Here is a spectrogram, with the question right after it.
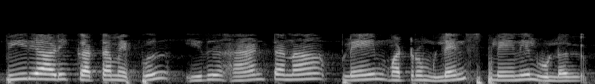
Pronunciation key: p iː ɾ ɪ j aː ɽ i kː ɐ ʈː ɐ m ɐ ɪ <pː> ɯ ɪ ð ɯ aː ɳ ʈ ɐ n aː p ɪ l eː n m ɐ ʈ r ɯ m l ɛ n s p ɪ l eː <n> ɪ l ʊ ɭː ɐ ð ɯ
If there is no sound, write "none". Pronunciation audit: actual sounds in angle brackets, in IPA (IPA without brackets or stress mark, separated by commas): pː, n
